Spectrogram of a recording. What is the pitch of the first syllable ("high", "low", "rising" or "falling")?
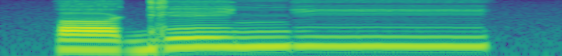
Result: low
